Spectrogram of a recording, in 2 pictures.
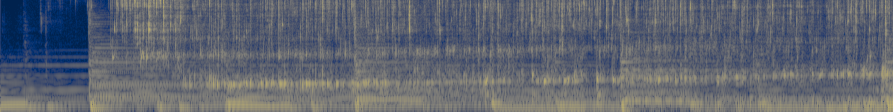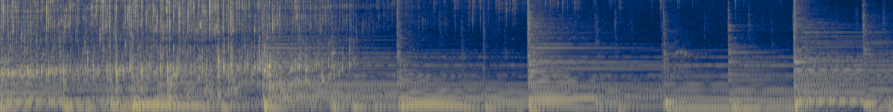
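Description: Water is poured steadily into a glass held in a hand for about eight seconds, the splashing tone rising in pitch as it fills, with soft background music continuing underneath and after.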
